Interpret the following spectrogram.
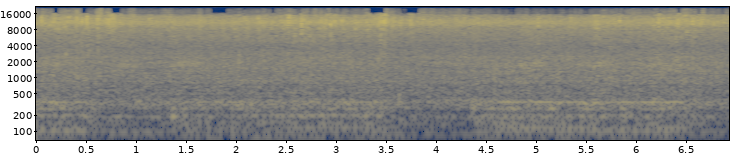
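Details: Videocon FA55 washing machine wash cycle after gearbox replacement: water swishes steadily with no rattle or clatter from the drive; previously noisy gearbox now smooth and quiet.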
